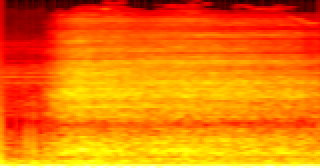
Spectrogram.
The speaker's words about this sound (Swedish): Och andas in tillit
